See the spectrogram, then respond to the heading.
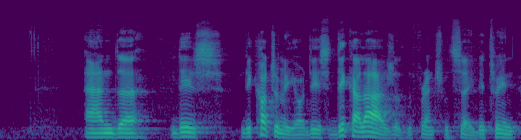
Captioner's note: foreign language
